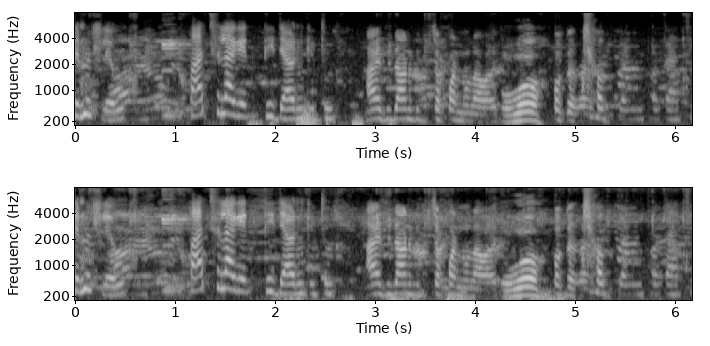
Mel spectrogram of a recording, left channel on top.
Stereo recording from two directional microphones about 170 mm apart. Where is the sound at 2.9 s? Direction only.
25° left (ahead or behind).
